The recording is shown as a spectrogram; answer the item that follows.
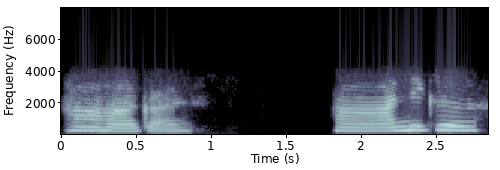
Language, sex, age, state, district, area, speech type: Goan Konkani, female, 18-30, Goa, Canacona, rural, conversation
